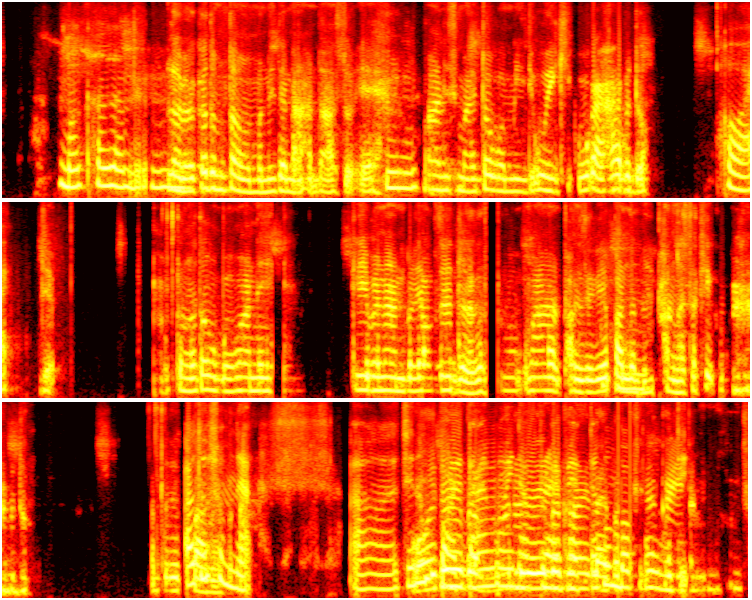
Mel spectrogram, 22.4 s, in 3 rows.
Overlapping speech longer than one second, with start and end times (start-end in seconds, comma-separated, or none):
19.1-21.8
